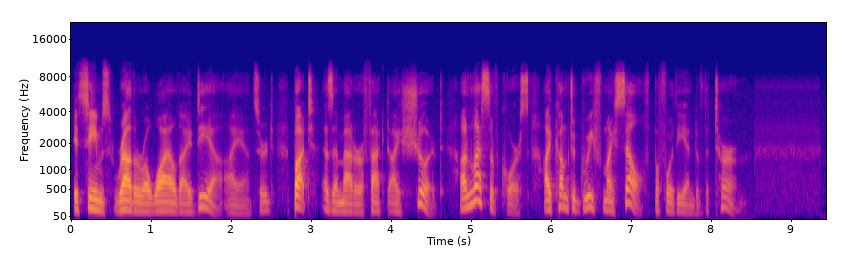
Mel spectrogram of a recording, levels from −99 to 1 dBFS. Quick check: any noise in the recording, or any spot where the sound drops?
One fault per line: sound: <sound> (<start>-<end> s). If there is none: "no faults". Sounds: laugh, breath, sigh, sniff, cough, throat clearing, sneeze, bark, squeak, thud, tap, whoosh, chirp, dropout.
no faults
